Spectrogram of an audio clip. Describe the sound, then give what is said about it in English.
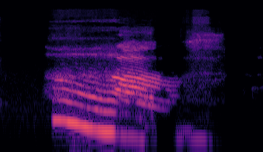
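A deep relaxation breath let out through the mouth as a loud, voiced sigh. Its pitch falls steadily, then it trails off into a softer, breathy tail. “take three deep breaths in through their nose and out through their mouth like this. And when you exhale, you actually make a noise.”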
